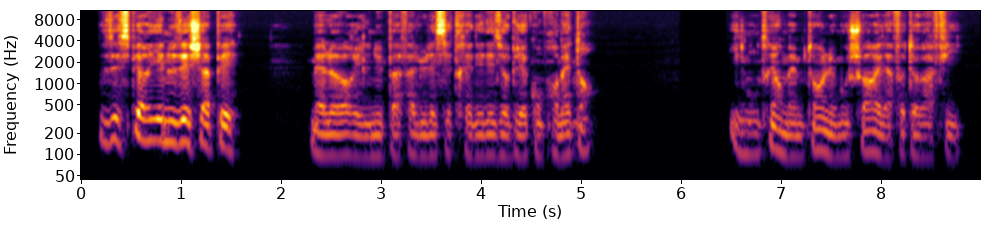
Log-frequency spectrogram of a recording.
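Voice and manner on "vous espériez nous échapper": high, loud, snickering, sneering jeer. A man appears in a narrow opening and confronts those who tried to escape, sneering. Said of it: "fit-il en ricanant".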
